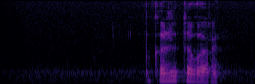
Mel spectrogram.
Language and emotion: Russian, neutral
